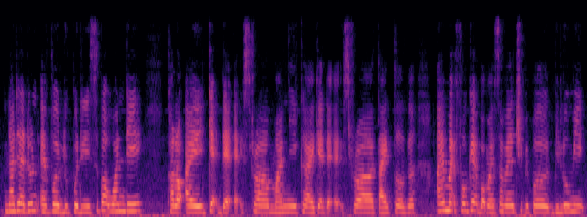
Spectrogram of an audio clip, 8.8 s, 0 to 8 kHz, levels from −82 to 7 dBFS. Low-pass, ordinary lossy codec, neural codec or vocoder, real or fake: 7.2 kHz; none; none; real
